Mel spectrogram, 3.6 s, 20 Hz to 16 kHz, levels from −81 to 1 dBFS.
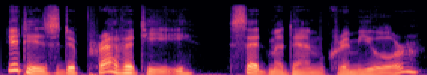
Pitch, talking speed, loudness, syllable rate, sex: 125 Hz, 100 wpm, -19 LUFS, 3.8 syllables/s, male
